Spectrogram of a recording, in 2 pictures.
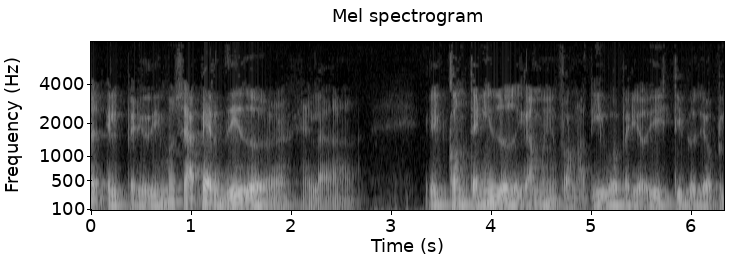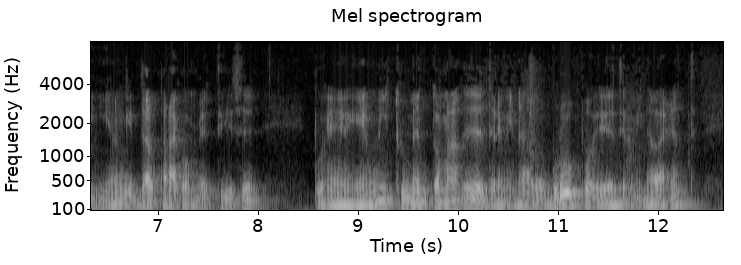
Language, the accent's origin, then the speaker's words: Spanish; Canary Islands, Spain; Lo que tenemos que hacer los canarios es, con nuestro acento, con lo que sea y con nuestro léxico, hablar normal y corriente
